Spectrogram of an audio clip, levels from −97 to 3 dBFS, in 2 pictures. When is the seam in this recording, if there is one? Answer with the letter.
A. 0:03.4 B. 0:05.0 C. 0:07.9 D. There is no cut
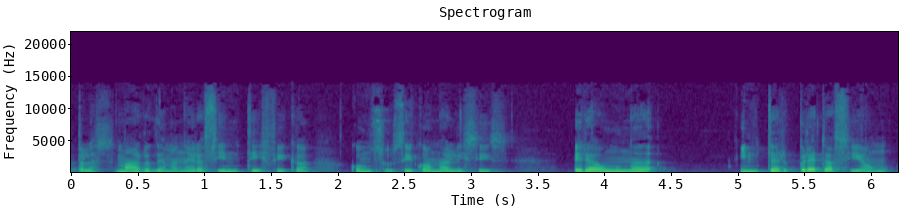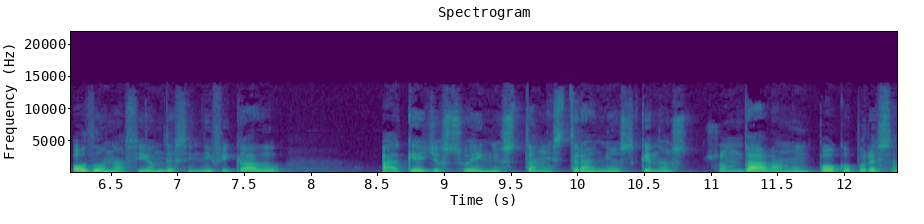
D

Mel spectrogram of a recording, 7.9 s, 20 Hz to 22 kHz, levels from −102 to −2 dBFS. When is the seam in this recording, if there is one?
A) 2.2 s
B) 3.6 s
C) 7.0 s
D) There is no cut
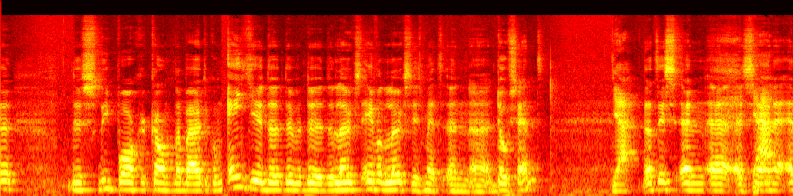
A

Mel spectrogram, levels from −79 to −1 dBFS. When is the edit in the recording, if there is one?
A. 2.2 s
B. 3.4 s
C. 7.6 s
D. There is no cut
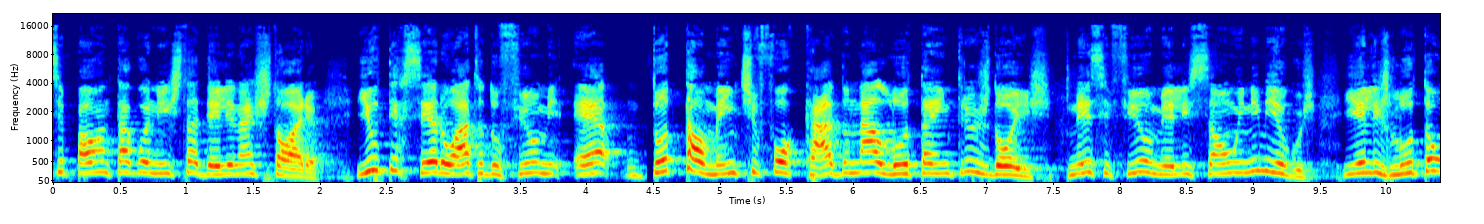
C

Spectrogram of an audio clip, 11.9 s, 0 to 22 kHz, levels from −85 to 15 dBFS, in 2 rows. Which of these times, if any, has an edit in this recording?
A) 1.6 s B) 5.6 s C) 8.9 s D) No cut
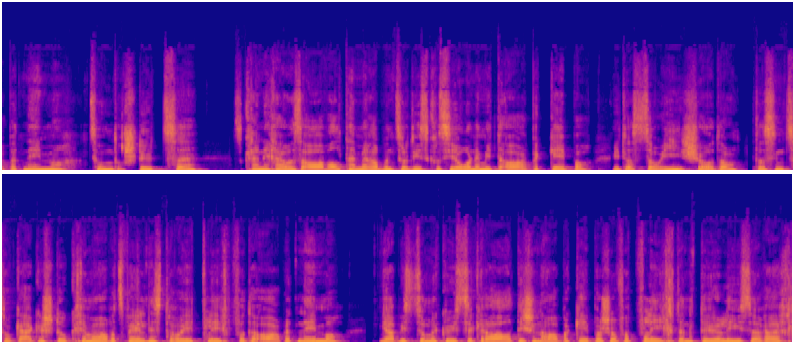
B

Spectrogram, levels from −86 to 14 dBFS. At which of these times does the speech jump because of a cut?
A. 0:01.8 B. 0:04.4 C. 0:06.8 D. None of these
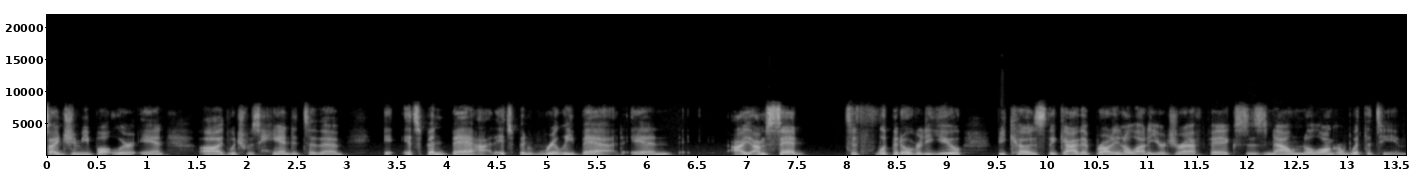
A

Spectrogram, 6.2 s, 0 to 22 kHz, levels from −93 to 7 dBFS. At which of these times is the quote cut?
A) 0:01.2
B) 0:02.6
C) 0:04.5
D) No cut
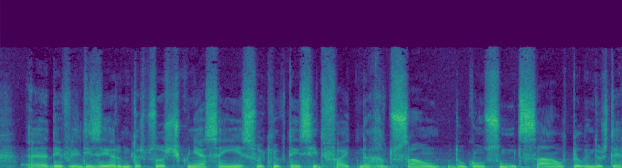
C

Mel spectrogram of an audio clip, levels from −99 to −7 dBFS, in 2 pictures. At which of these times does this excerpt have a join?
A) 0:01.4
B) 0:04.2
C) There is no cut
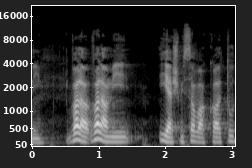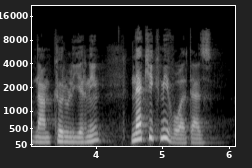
C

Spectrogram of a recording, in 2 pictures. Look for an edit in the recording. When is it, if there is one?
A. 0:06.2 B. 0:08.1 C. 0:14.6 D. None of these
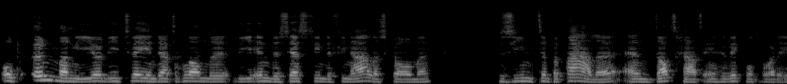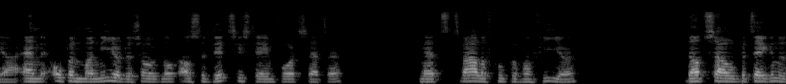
D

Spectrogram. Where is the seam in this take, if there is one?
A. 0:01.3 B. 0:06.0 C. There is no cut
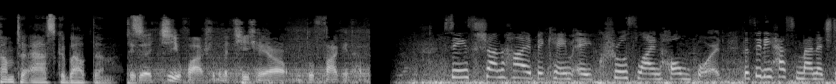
A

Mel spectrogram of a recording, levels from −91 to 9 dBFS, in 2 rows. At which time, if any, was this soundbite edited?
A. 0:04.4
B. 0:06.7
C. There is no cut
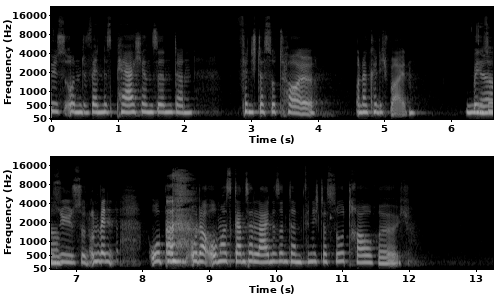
C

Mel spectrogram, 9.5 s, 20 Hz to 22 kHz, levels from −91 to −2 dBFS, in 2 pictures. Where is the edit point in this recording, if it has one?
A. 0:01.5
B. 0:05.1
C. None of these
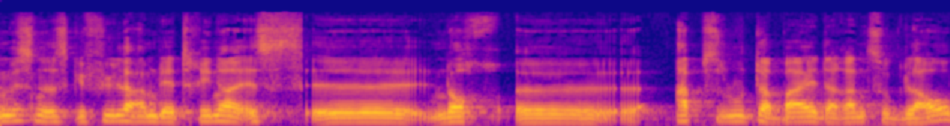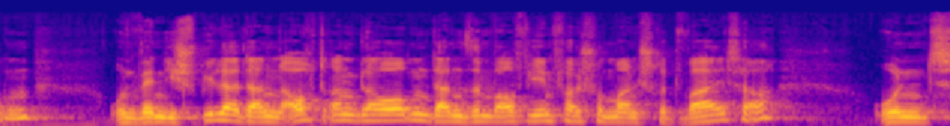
A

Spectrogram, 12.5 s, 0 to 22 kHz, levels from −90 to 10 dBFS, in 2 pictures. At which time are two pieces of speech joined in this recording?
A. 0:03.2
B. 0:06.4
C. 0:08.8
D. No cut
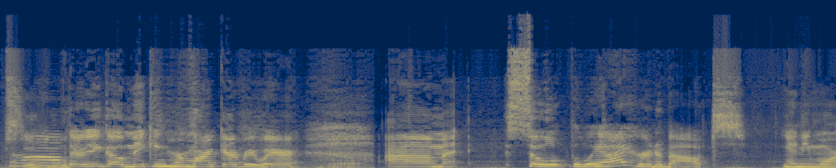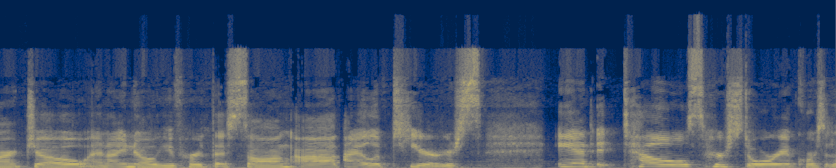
C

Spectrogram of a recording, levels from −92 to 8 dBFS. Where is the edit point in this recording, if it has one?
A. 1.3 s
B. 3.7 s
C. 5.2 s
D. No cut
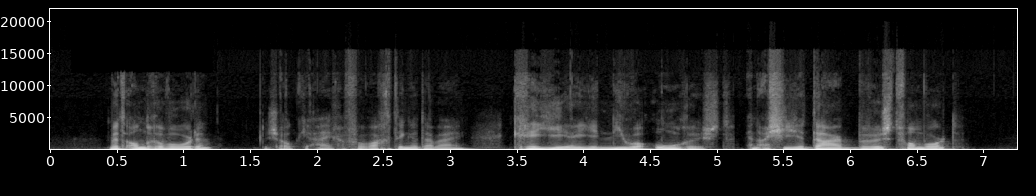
A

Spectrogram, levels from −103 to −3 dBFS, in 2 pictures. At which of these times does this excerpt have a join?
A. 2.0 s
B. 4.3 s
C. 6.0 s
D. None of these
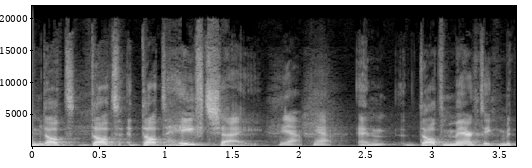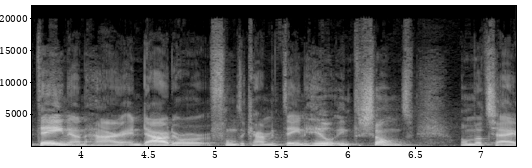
A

